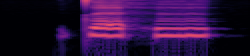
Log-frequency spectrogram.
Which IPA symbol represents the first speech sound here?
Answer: t̪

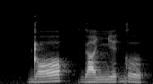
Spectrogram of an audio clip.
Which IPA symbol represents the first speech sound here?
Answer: ɖ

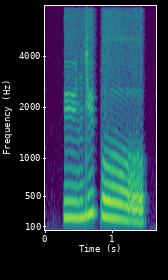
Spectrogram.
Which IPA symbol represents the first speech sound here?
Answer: yː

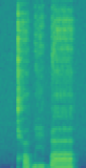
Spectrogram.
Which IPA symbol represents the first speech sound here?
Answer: qʰ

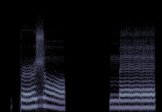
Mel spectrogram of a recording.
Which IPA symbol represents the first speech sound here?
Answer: p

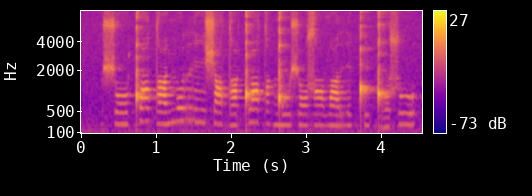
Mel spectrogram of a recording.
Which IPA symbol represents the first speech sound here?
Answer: ʃ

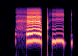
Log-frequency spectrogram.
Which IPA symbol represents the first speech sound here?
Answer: h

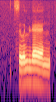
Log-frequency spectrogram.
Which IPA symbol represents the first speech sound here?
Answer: t͡s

